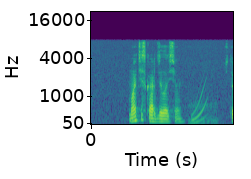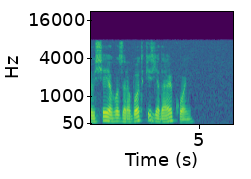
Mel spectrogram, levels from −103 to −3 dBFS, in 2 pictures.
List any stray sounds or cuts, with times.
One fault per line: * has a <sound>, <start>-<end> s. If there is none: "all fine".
* has a chirp, 2.0-2.4 s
